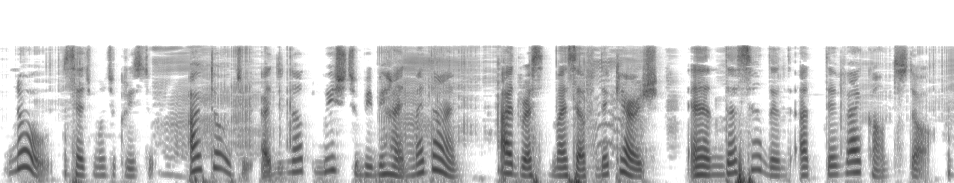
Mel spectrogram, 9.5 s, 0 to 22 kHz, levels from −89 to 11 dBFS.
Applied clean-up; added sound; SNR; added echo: classical method log-MMSE.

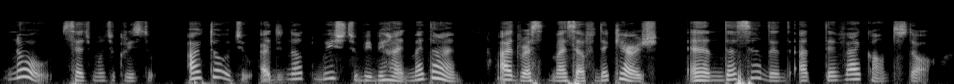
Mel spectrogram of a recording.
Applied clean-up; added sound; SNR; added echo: none; none; none; none.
